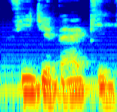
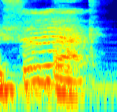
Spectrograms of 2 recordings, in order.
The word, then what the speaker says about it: feedback: in brazil yeah and people say fiji becky yeah yeah that's kind of pronunciation and the pronunciation is wrong right yeah and if you say feedback and you ask it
